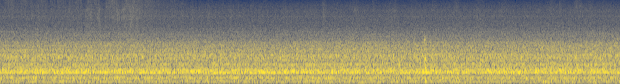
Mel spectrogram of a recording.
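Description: A train rolls steadily along the rails at speed with a constant rumble and hum.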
